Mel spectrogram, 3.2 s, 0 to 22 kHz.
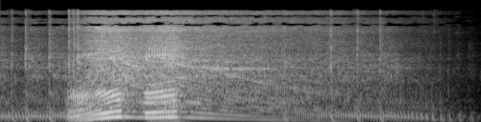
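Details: Stihl MS362 chainsaw, 7 years of hard use, in for hard starting and low power, test after service: snaps to a high scream twice, holds a clean steady note, winds down evenly; runs excellent, also tested cutting hardwood.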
